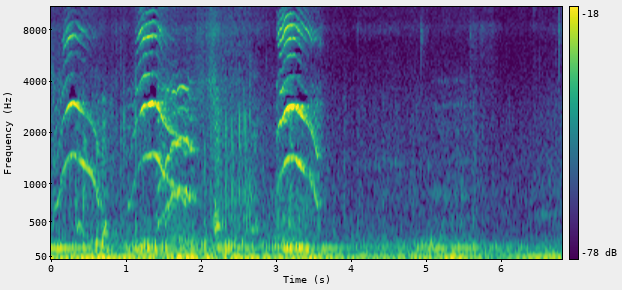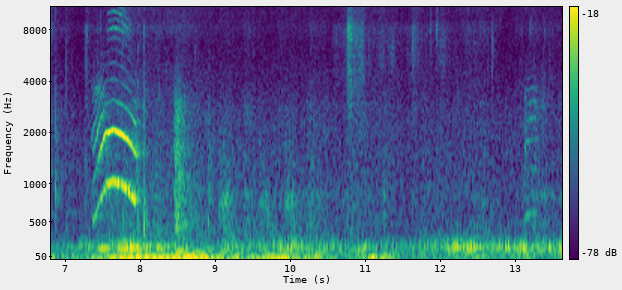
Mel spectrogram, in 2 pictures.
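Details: Newborn domestic kittens meowing loudly while their mother grooms them indoors: a quick run of three arching, rising-then-falling meows in the first few seconds, then a longer one near eight seconds, over a steady low hum.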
